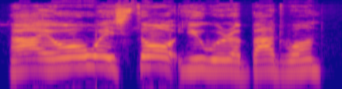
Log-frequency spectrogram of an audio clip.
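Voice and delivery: put-on loud, cross old-man scolding; cross old gardener. A narrator's reading. Gardener scolding the girl over the wall, crossly. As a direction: tell the girl off sharply from the wall. Ben scolds Mary from ladder.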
